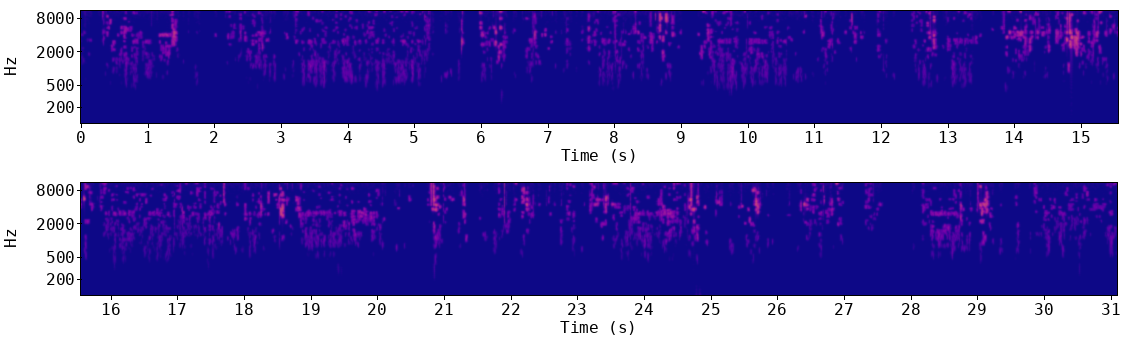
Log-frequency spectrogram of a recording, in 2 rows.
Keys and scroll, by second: 15.3 Return.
